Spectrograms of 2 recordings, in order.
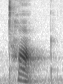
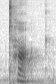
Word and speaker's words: talk: and words in which the L is not pronounced calf calf chalk Chuck should should half-half talk talk folk folk pong pong wood wood salmon salmon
